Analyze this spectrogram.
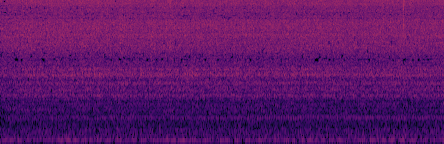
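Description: Car engine idling steadily, a low even hum with hiss over it.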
